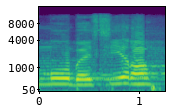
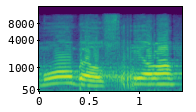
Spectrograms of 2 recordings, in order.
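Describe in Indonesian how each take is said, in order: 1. Bunyi s itu ringan dan biasa. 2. Bunyi s itu tebal dan bersifat emfatik. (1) "bukan mubsirah, bukan sirah" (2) "huruf sad"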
